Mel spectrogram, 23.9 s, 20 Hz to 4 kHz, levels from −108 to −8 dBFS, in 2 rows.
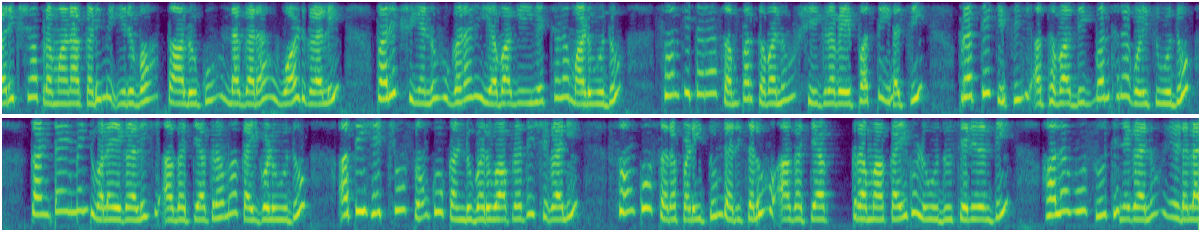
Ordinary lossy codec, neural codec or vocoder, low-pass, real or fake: Opus, 24 kbps; none; 3.6 kHz; real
